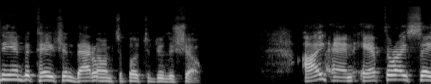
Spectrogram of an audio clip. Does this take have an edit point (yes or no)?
yes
